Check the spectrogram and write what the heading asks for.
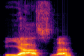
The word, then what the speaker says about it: Yasna: Para indo para a conclusão, nós temos também o Yasna. Vou soletrar, Carmen. Y-A-S-N-A. Yasna. Yasna.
